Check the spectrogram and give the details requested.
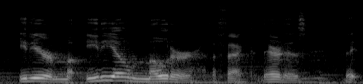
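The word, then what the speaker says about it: ideomotor: It's called the ediometer. idiomotor effect.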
